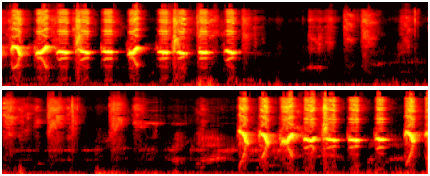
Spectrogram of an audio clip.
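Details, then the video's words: Greater green leafbird from Banyuwangi, said to be rare and in full song: fast runs of identical clear, slurred whistles, about three per second, in two bouts with a quiet gap holding faint knocks. "Suara kicauan burung cucak ijo KTP Banyuwangi gacor"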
